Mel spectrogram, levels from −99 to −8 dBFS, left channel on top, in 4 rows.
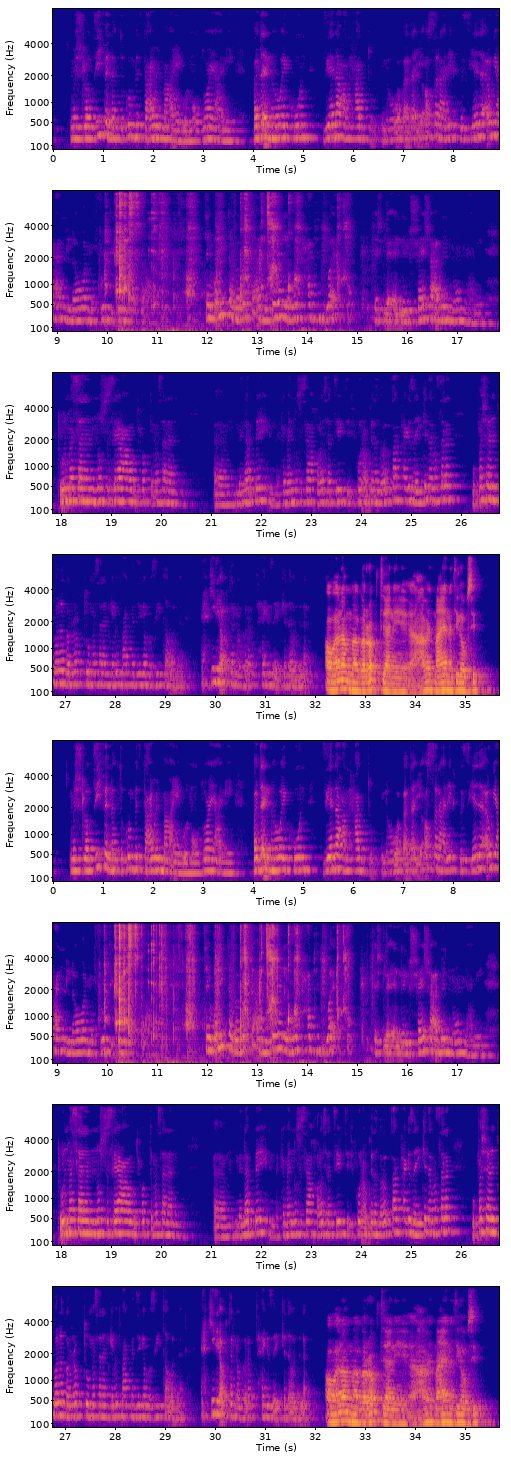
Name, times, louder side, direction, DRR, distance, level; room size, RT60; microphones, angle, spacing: voice 1, 0.3-3.6 4.0-5.1 5.4-11.5 11.9-14.6 15.3-20.5 21.0-25.8 26.2-29.4 29.7-31.8, right 2 dB, 90° right, 3 dB, 0.7 m, -45 dB
sound 1, 9.8-15.6, right 9 dB, 70° right, 0.3 m, -40 dB
voice 2, 32.2-35.2, left 2 dB, 85° left, 6 dB, 0.4 m, -31 dB
4.3 x 2.0 x 2.8 m, 0.68 s
head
